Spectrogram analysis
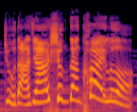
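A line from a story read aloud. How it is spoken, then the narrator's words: Happy shout. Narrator (Chinese): 布子高兴地喊着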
